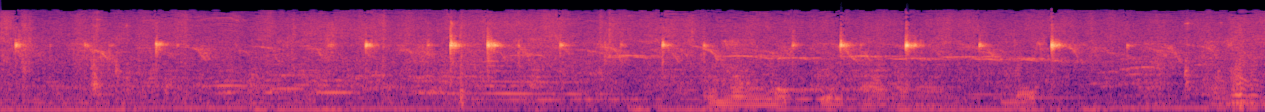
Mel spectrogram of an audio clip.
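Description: Outdoor ambience of short, high chirps repeating a few times a second over a steady low hum, with a brief voice about halfway through.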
